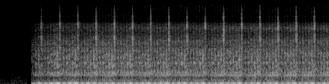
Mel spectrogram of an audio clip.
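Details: Range Rover 3.0 diesel, cold engine not yet warmed up, heavy blow-by when the oil cap is opened, no check-engine light: sharp knock about three a second at idle after start-up; mechanic suspects piston knock, unconfirmed.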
